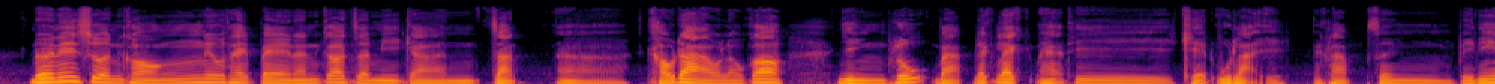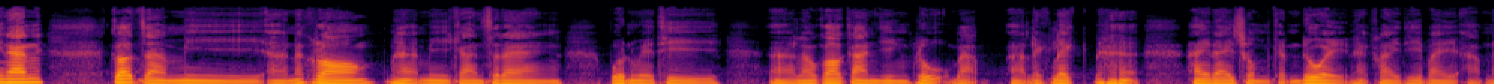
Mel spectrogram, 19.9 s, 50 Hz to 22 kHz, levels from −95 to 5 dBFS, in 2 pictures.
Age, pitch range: 20-39, 110-135 Hz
